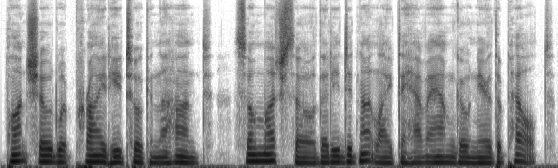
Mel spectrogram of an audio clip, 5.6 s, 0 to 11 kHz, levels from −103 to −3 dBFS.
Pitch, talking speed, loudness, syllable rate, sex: 115 Hz, 260 wpm, -17 LUFS, 4.9 syllables/s, male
